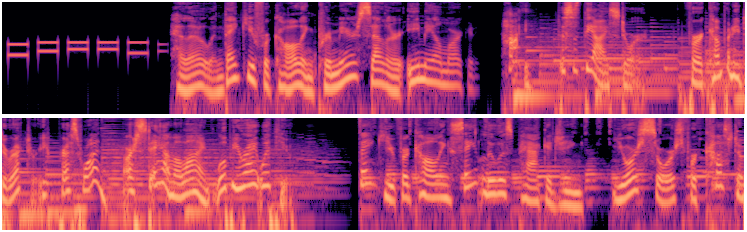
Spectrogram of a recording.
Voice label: english american ivr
